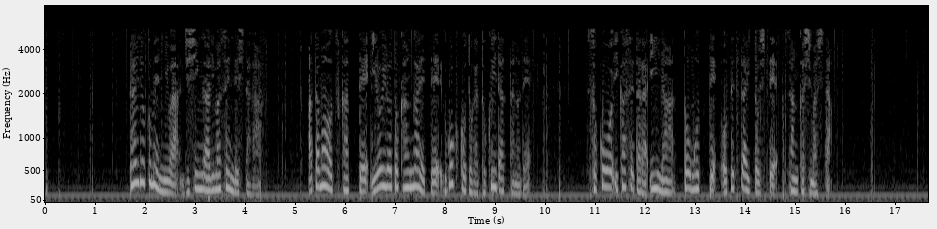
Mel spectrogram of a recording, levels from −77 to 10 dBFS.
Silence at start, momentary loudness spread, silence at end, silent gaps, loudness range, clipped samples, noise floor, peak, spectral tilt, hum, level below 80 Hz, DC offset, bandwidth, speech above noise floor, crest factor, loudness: 0 s; 23 LU; 0 s; none; 5 LU; under 0.1%; -46 dBFS; -10 dBFS; -10.5 dB/octave; none; -54 dBFS; under 0.1%; 5.8 kHz; 19 dB; 18 dB; -27 LUFS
